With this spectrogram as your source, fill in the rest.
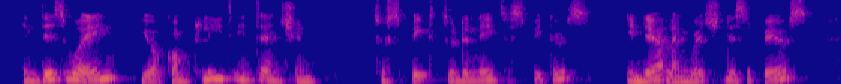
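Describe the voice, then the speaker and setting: A man talks in a somewhat breathy voice with a Dutch accent. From Netherlands. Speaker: exchange student. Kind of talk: scripted narration.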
